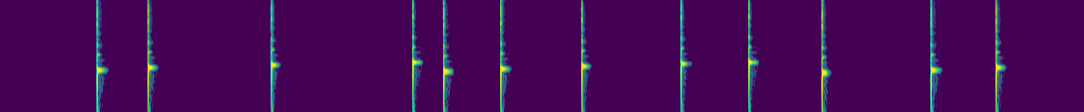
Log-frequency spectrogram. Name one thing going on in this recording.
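Short electronic ticks sound from a game as its timer counts down.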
